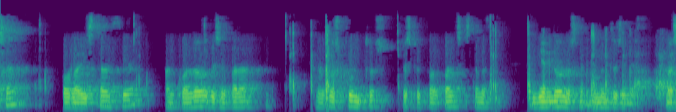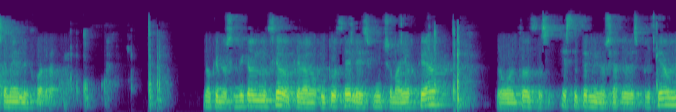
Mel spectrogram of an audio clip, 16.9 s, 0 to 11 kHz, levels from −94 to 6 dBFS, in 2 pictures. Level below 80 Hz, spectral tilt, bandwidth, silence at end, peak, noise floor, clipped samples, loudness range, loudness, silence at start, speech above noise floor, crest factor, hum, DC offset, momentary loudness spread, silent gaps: -62 dBFS; -6.5 dB/octave; 7.6 kHz; 0 s; -2 dBFS; -55 dBFS; under 0.1%; 7 LU; -22 LUFS; 0 s; 33 dB; 20 dB; none; under 0.1%; 17 LU; none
